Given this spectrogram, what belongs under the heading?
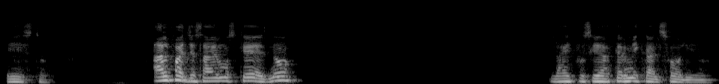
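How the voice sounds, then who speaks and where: A man's voice: mid-range voice, animated, a little slow, long pauses, slightly rough, highs cut off. A man with a Colombian Spanish accent giving a university lecture over a video call, patiently repeating key points and asking his students questions. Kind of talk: online class lecture.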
